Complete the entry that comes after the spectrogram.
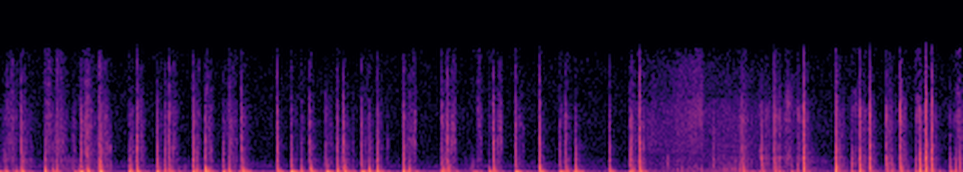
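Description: Fingertips rapidly tap a small, hollow cardboard Funko Pop box for Star-Lord, which has a plastic window and the figure inside. The many quick, dry taps each carry a low, hollow thump and die away almost at once. After a brief pause near the end, the tapping resumes.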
